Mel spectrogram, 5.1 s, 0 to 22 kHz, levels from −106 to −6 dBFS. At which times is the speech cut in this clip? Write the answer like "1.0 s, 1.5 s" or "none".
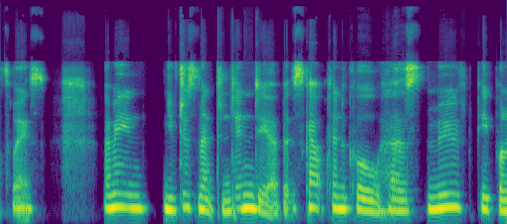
1.6 s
